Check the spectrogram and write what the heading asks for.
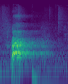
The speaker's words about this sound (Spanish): Ese fue mi perro, amiguito. Lo voy a meter a mi cuarto. Los odia.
